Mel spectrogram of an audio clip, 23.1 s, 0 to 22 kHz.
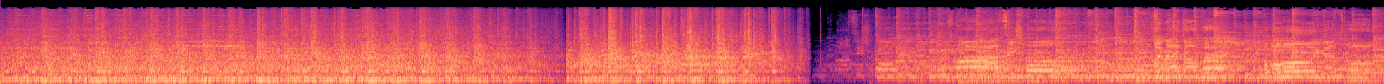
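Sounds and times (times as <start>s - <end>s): large cowbells clanging: 0.0s - 13.5s, 14.6s - 23.0s.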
